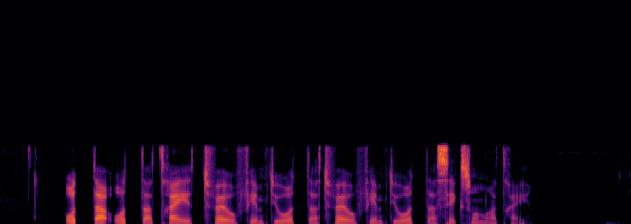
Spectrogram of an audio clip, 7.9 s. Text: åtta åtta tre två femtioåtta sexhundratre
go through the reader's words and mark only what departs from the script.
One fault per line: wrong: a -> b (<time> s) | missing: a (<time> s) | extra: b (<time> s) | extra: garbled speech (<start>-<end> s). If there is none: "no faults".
extra: två femtioåtta (4.0 s)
